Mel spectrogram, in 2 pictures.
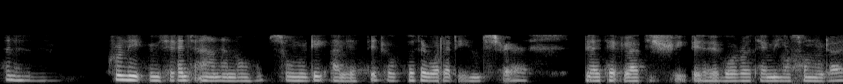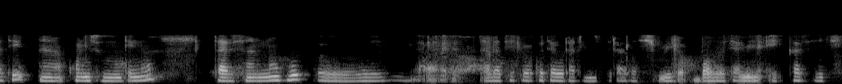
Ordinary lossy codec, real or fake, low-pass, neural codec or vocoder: AAC, 16 kbps; fake; 7.2 kHz; codec, 16 kHz, 0.8 kbps, ZipCodec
